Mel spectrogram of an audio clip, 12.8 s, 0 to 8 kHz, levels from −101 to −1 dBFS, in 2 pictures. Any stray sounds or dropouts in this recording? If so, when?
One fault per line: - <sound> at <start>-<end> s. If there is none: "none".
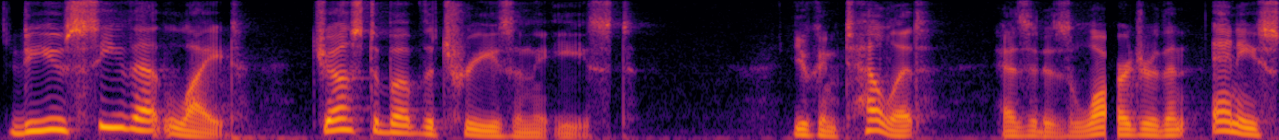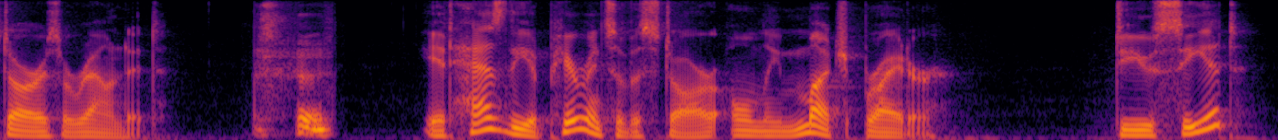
- dropout at 5.5-5.6 s
- laugh at 7.7-8.1 s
